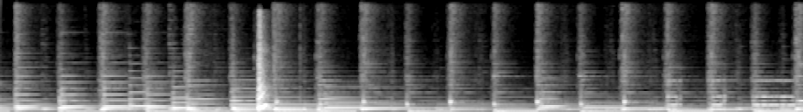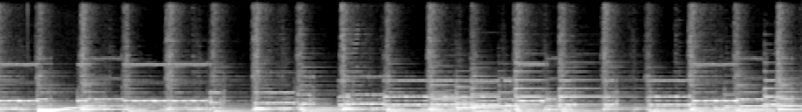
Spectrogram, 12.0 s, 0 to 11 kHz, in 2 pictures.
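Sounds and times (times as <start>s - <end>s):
upbeat children's music: 0.4s - 12.0s
rising plop sound effect: 1.9s - 2.3s, 6.3s - 7.0s.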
